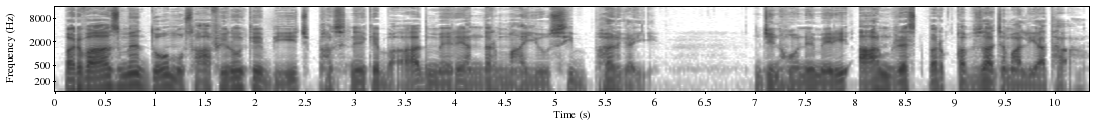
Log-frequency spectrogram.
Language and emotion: Urdu, sad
